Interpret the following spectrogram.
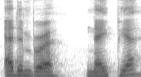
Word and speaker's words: Edinburgh Napier: I don't think we've covered, but the Edinburgh Napier, is that how you say it?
